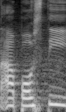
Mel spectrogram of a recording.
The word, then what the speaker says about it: Apostille: Jadi Aposti ini sebenarnya tulisannya kalau kita eja itu APOSTILLE, apostile gitu kalau dibaca ya. Tapi cara baca yang benar itu adalah Aposti. Aposti ya Mas ya? Aposti, jadi LLE-nya itu nggak dibaca, hilang seperti itu.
